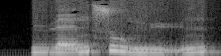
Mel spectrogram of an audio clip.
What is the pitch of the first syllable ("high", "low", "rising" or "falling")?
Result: rising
